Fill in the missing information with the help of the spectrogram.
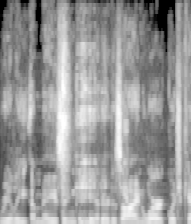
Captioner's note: laughs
